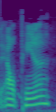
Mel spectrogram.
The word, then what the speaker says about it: Alpena: The town, the name of it is Alpena. – So how do you spell that? – A-L-P-E-N-A.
